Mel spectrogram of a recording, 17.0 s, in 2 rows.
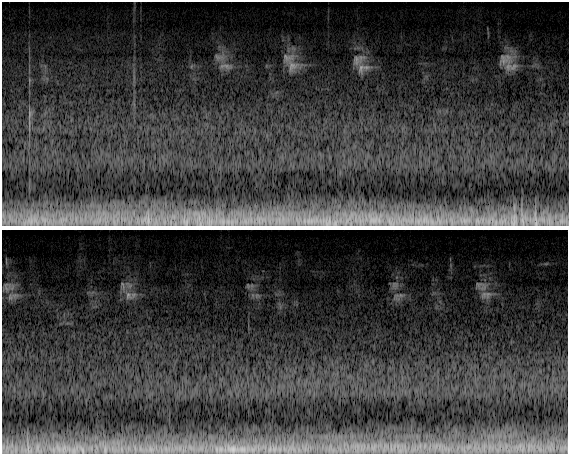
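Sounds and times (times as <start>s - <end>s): small bird chirping: 2.0s - 13.0s.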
